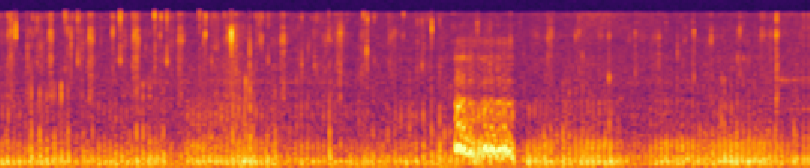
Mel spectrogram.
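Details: An old adopted former stray male cat grooming at Greenhouse Cafe in Tagaytay, purring softly in a low steady rumble with gentle swells, broken near the third second by a brief louder scratchy burst.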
